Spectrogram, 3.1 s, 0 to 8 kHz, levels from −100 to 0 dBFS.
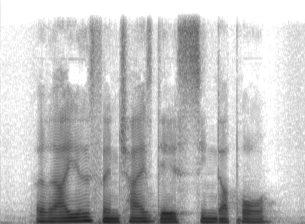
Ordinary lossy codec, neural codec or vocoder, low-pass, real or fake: none; codec, 16 kHz, 1 kbps, FunCodec, trained on LibriTTS, 50 frames a second; 7.2 kHz; fake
